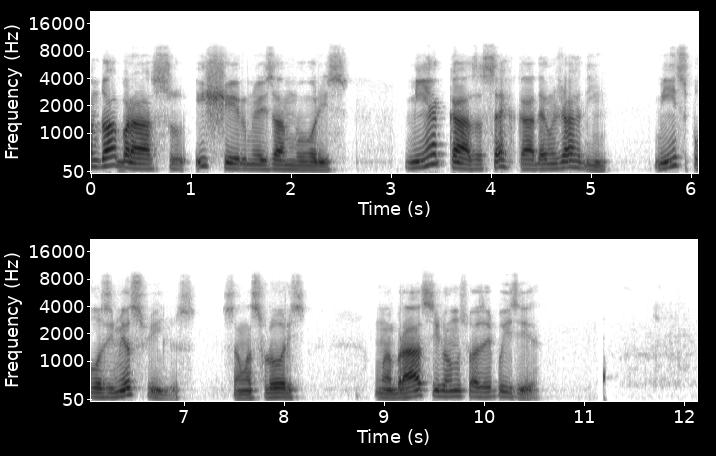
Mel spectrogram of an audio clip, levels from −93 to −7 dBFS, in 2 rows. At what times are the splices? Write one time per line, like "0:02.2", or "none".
0:03.0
